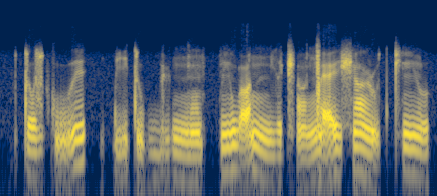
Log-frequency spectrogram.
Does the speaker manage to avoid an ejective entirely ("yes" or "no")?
no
